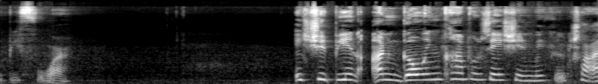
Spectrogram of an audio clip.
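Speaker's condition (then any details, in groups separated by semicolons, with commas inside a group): Cerebral palsy, triplegia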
